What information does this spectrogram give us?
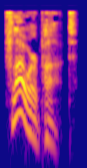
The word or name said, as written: flowerpot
